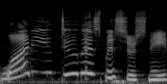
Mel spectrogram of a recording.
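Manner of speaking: very high, swooping, whiny voice. Retelling complaining once to the man who graded them harder, retelling a whine. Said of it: "one time I whined".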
